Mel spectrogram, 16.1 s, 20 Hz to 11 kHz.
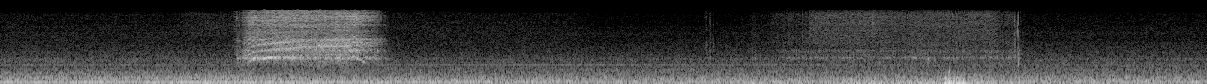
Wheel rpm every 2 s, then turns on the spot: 0, 50, 60, 0, 0, 20, 20, 0.
10-14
